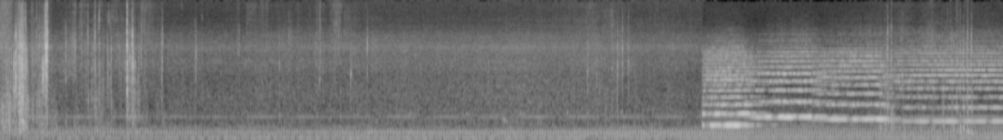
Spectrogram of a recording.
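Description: A few brief handling sounds, then several seconds of low steady background. About nine seconds in, a slow, sad violin melody starts as background music, with long held notes.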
